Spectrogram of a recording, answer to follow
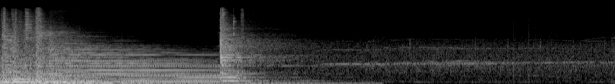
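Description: Recorded program music ending: rhythmic hits, then a held chord that dies away, and one last sharp accent about two seconds in that rings out. After that only a low background remains.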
